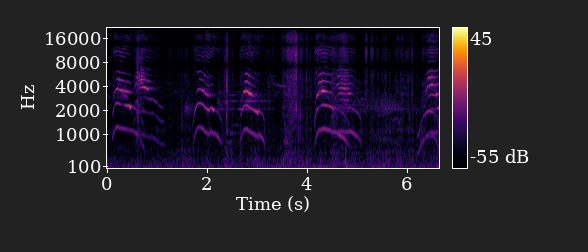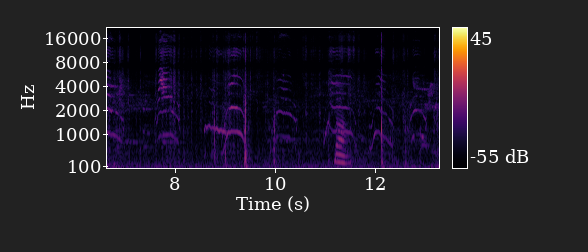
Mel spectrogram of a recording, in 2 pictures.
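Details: Tiny kitten alone and searching for its mother, meowing steadily: a dozen or so sharp, high, bowed cries about every second, the later ones shakier and more drawn out, with faint background sound underneath.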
